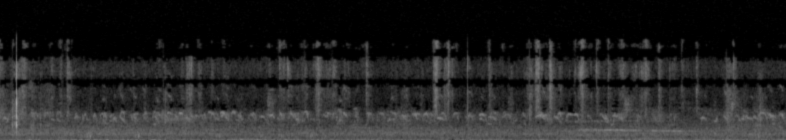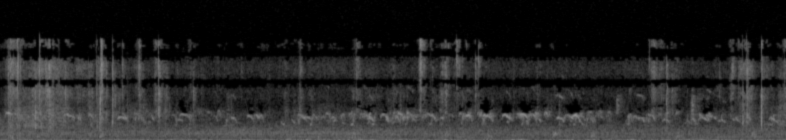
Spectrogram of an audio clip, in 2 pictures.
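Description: Ducklings peep softly and rapidly nearby.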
